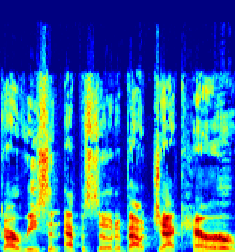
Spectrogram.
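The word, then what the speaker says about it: Herer: our recent episode about jack herrer rhymes with terror terror today we are telling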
